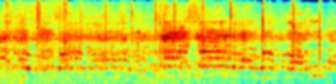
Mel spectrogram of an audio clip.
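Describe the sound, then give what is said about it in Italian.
A large crowd of mourners in the streets during a funeral service shouts slogans against the police together, including "We are all Ushindi", a dense, steady roar of many raised voices with sharp claps or bangs cutting through at irregular moments. “Siamo tutti Ushindi, grida la marea dei presenti.”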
